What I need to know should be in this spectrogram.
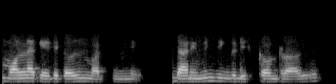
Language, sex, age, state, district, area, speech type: Telugu, male, 18-30, Andhra Pradesh, Eluru, urban, conversation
